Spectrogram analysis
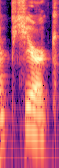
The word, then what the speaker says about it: Björk: All right, next up, we got Peg and Poetry by Björk. That's the Icelandic pronunciation.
